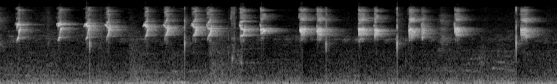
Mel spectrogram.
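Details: Cendet, or long-tailed shrike, firing a tembakan roll-speed series: crisp high notes, each with a sharp attack, repeated steadily about three times a second in a clean, bright sequence.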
